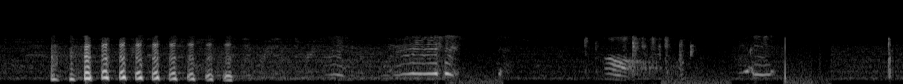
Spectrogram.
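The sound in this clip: A fussy baby cries quietly, starting with a quick, rhythmic run of short bursts. After that come scattered whimpers and louder wails separated by pauses.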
